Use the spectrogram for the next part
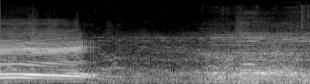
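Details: Sahiwal calves, young bulls and heifers, at a busy cattle market near Dhaka, Bangladesh, on 10 June: one brief, tonal, falling call lasting under a second, then crowd chatter and men bargaining loudly over prices.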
